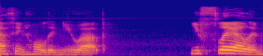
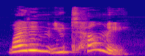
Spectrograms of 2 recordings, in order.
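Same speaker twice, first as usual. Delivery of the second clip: raised, high-pitched indignant demand; 13 semitones higher, 9 dB louder than usual. A narrator's reading. Donna confronting her family, high and loud indignant demand. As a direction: confront them loudly, pitch way up.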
